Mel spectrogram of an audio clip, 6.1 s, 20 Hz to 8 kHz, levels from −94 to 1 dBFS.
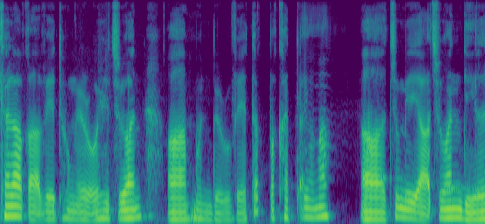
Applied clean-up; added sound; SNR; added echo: neural mask model DeepFilterNet 3.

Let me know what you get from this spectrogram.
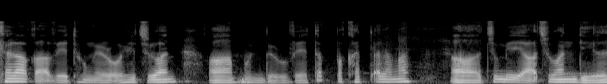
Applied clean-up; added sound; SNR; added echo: neural separator model SepFormer DNS4.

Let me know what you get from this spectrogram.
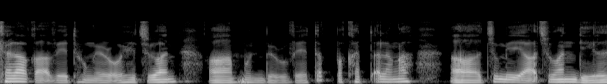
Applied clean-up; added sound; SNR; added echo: none; none; none; none.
